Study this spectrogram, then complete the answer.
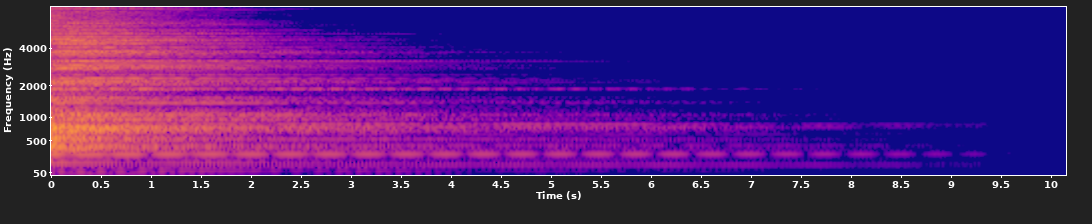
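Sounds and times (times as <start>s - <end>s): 
15 inch crash cymbal edge hit: 0.0s - 1.8s.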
